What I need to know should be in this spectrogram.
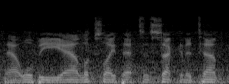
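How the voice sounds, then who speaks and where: A man's voice: little pitch movement, fairly quick. A man calling a live tractor pull as the event announcer, building up the competitors and their records. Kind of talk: live motorsport event commentary. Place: outdoor tractor pulling event. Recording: noisy outdoor event with engine rumble.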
